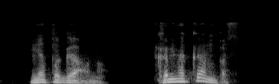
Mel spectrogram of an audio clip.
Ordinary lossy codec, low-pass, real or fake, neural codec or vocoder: Opus, 16 kbps; 7.2 kHz; fake; codec, 16 kHz, 4 kbps, FreqCodec, smaller model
